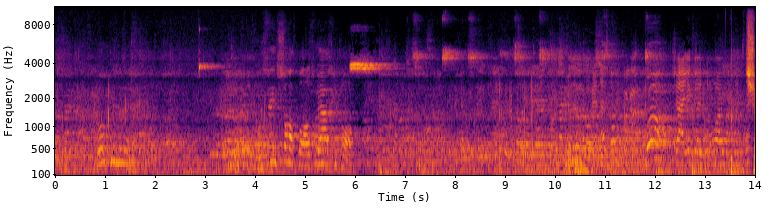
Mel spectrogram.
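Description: Voices of players and spectators echoing in a gymnasium, with a basketball bouncing on the hardwood floor and a few short, high-pitched tones.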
